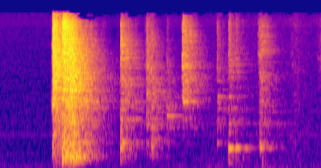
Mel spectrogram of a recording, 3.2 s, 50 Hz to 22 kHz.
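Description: A slingshot with balloon bands fires 3/8-inch steel balls, a sharp loud snap first followed by about six quicker, lighter cracks at uneven intervals, each with a short metallic ring, close by and alone.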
